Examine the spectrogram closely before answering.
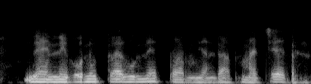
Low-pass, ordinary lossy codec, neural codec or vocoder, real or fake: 5.4 kHz; none; codec, 24 kHz, 1.5 kbps, HILCodec; fake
